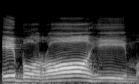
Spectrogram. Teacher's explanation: پھر یہ ابراہم جس طرح وہ کہتے ہیں، ابراہیم ہے، را الف زبر را، ابراہیم، را کو بھی پر پڑھنا ہے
